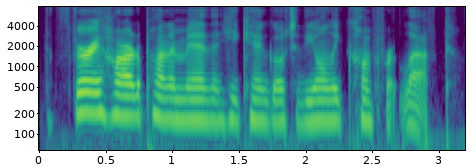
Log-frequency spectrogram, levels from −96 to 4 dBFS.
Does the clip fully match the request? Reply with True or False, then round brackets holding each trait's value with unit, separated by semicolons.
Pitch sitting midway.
True (165 Hz)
